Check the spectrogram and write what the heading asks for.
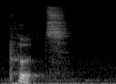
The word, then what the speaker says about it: put: modern form of pronunciation the way that most people in the south would pronounce this sound it's more of an uh sound put you'll see that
